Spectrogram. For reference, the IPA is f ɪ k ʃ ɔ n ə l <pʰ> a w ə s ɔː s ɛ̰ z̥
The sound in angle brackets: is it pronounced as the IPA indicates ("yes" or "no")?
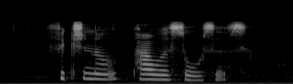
yes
